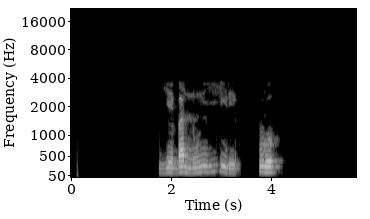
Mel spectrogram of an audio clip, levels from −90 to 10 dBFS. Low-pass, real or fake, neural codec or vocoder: 3.6 kHz; real; none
